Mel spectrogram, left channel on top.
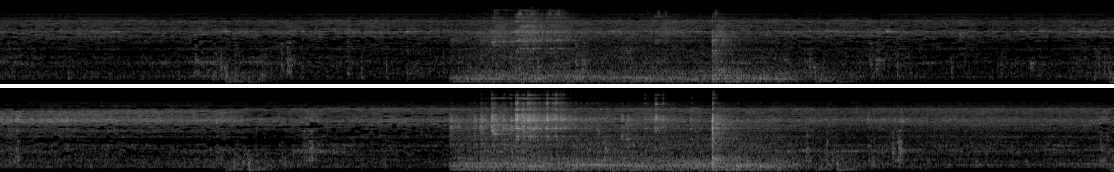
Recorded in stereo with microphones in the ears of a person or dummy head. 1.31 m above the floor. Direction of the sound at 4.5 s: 10° right (ahead or behind).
